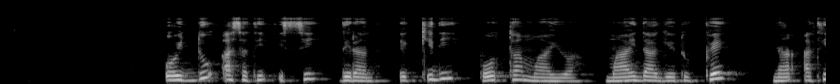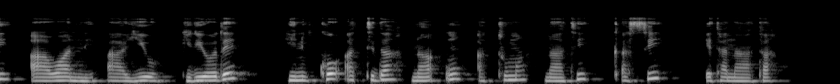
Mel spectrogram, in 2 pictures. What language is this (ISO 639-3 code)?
wal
